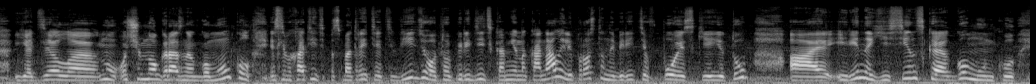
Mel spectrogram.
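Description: Her fairly quick speech has a dry sound with no echo. Light background noise can be heard as the woman talks. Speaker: video blogger. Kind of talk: casual vlog chat with a tutorial tone. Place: garden. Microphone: camera far.

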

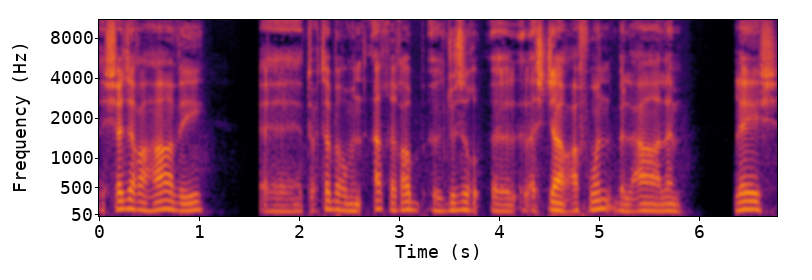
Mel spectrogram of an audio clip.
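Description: In a Kuwaiti accent, a voice with a dark, mellow tone speaks at a very slow pace with monotone, flat intonation and very even loudness, on a very clean recording with a silent background and a dry, close sound with no echo. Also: man, medium pitch for a man. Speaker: traveler and explorer. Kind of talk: interview.

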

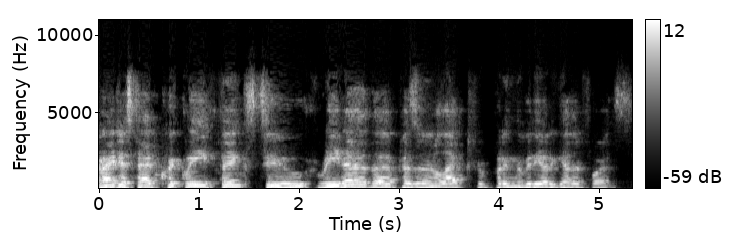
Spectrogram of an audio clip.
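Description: Somewhat breathy and fairly high in pitch, a man talks at a fairly quick pace with hardly any pauses in a monotone, flat intonation. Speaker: conference organizer introducing speaker. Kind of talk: event introduction. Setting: virtual video call.

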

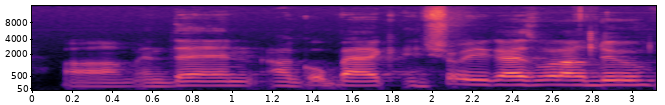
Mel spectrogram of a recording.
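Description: A man's dark, mellow voice at a moderate pace over a quiet background. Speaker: fitness vlogger. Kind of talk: casual vlog chat. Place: garage. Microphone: lapel.

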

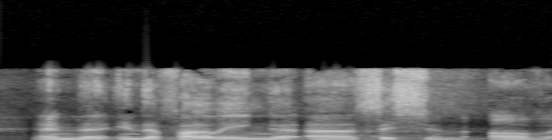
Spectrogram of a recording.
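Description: A man talks fairly slowly, his intonation fairly even, with little sound behind him. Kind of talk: formal speech summarizing sessions. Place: hall. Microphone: podium.

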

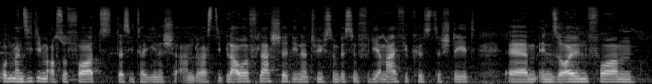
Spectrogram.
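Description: Light background noise behind a man talking at a fairly quick pace. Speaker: bartender host. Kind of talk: tutorial. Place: garden. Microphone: studio mic.

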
